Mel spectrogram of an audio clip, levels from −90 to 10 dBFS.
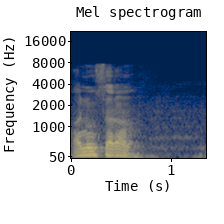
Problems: none marked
